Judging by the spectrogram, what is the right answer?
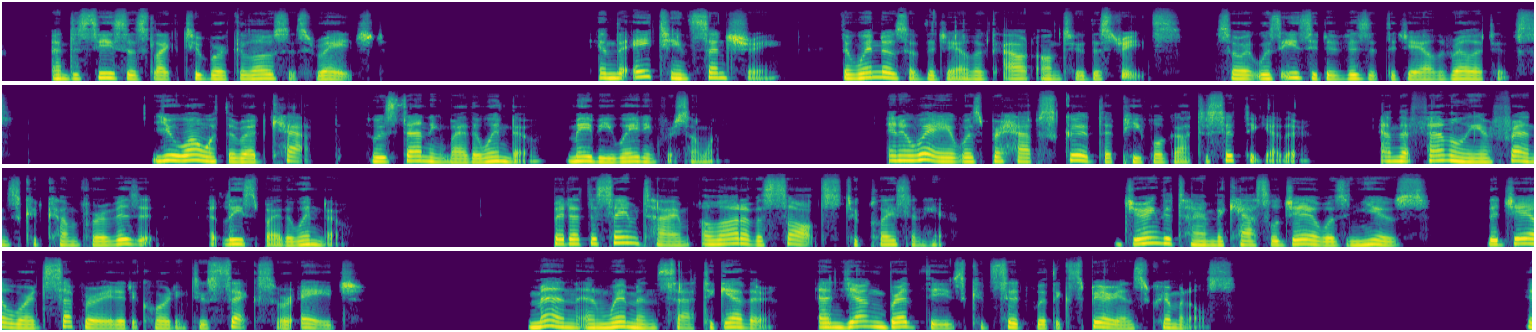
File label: holding cell, audioguider; eng; slottshaktet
